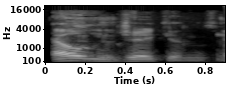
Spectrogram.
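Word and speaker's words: Elgton Jenkins: Elgin Jenkins. – Yeah, oh, okay. – Go. – The G is silent.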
